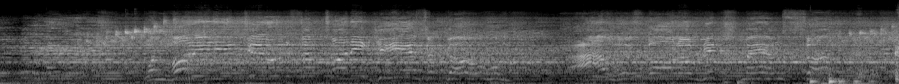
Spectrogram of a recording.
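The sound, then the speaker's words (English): A 1980s pop song about freedom plays loudly and continuously for several seconds, with a bright, layered mix and a melodic vocal line, briefly dipping in volume midway before swelling again. “and he's singing it and it's, it's a very like inspiring song to people um, about freedom and it just kind of sounds like this hold on”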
